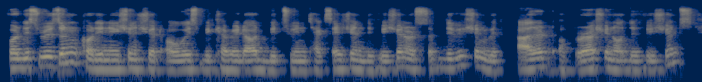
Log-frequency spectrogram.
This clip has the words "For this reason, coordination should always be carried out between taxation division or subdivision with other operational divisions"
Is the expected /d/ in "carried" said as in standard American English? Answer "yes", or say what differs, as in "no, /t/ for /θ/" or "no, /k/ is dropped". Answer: yes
